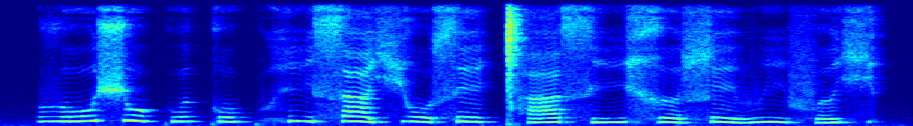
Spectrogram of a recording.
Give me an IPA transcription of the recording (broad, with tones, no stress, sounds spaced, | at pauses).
ð o˨˥ ʃ o˥˩ kʷ ə˨˥ k o˨˥ kʷ h i˥˩ s a˥˩ ç o˥˩ s e˥˩ ǀʰ a˨˥ s i˨˥ x ə˥˩ ɬ e˥˩ β i˥˩ f ə˨˥ ç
